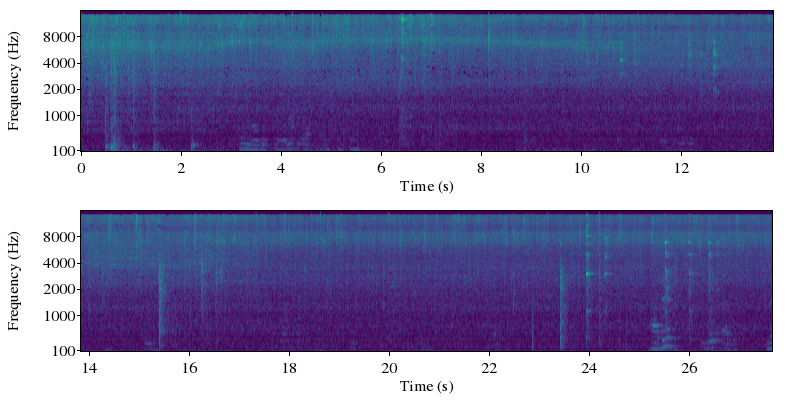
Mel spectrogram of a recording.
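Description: Chicken pieces and onions sizzling steadily as they fry in a pan, stirred with a wooden spatula at first. A few sharp clicks come about fifteen seconds in and several more near the end.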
